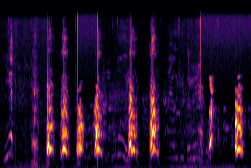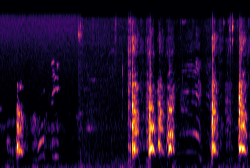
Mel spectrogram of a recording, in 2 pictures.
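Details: Siberian Husky Dexter during search and rescue training, giving sharp, repeated barks in quick bursts, with a quieter pause in the middle before a final run of rapid barks.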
